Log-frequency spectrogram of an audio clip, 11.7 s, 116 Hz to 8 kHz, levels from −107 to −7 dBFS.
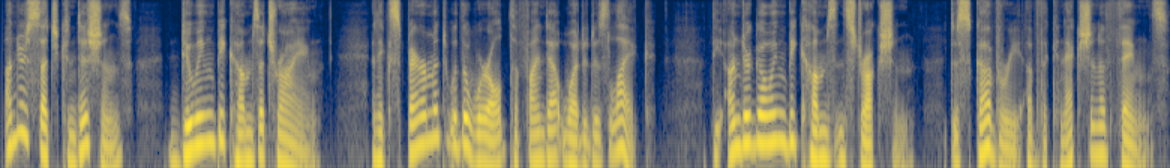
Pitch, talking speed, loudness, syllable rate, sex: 155 Hz, 145 wpm, -20 LUFS, 4.9 syllables/s, male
